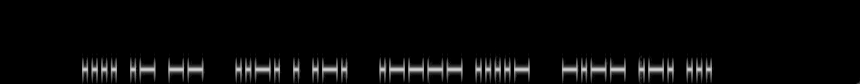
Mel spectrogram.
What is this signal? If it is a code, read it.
Morse code, heard as a keyed tone, about 25 wpm, 700 Hz. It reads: HAM FER 14 YRS
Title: K1USN SST QSO Practice 25wpm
